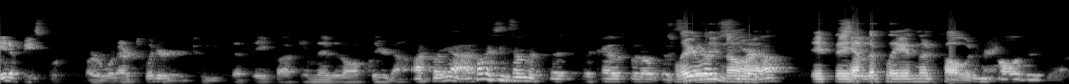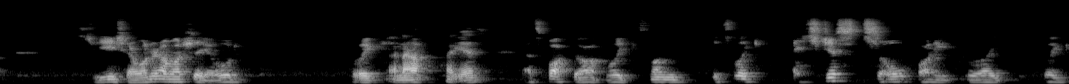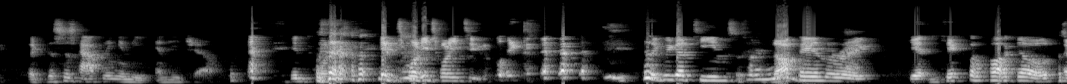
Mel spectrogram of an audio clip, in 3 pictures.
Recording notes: The boys are trying some new mics in this episode so bear with us.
